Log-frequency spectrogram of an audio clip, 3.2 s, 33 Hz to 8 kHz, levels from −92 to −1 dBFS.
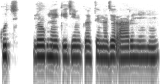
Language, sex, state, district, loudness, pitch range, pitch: Hindi, female, Bihar, Sitamarhi, -20 LUFS, 185-195 Hz, 190 Hz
